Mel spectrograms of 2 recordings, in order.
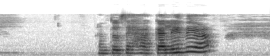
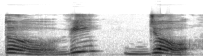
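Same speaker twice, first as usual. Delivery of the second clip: tobillo stretched out as to-bi-llo, leaning on llo; slow syllables; 2 semitones lower, 4 dB louder, much slower than usual. Shown as a demonstration. Teacher pointing out the final syllable, very slow. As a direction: draw out tobillo to show the last syllable. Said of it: "tiene por sílaba final".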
